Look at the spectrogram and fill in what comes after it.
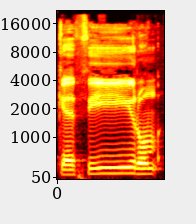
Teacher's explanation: اس میں ثا ہے جس کے اوپر 3 نقطے ہوتے ہیں، اس کے اندر سیٹی نہیں ہوتی، آپ نے سیٹی سے بچانا ہے۔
